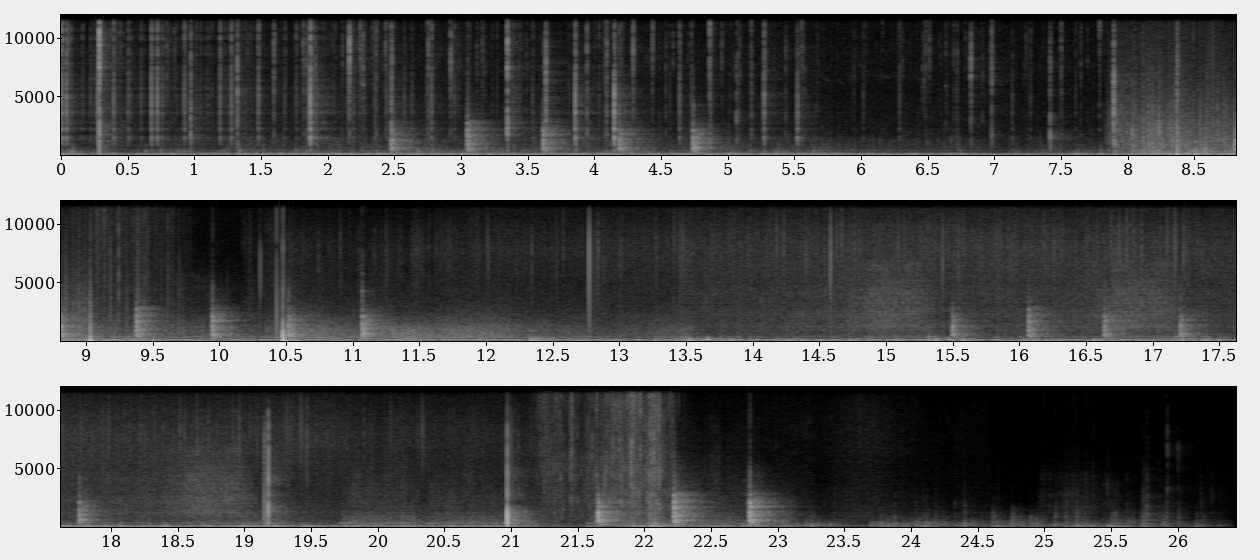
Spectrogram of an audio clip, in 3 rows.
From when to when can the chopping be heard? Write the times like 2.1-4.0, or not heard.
2.5-5.0, 8.8-11.2, 15.5-17.9, 21.6-23.1.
